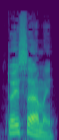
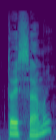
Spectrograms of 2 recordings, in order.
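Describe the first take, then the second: First: САМОЙ falling as a firm answer; matter-of-fact reply, falling tune on САМОЙ; confirming echo. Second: САМОЙ lifted in a rising question; probing question, upward tune on САМОЙ; questioning echo. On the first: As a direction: confirm ТОЙ САМОЙ with a downward close. Husband confirms the wife's question. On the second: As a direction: query ТОЙ САМОЙ with the voice rising at the end. Wife questions, husband confirms. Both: A narrator's reading.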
